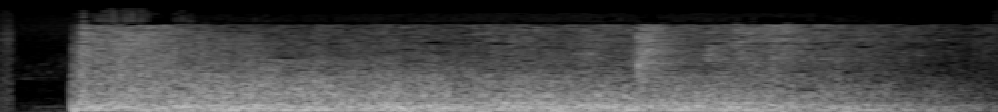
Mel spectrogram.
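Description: A sudden, dull explosion from a Russian army bombing of a residential building in Kharkiv at night strikes after a brief silence, then a heavy, low rumble sustains for several seconds before slowly beginning to fade.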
